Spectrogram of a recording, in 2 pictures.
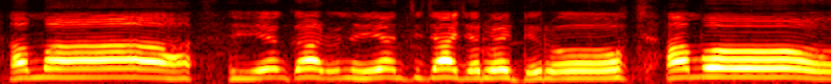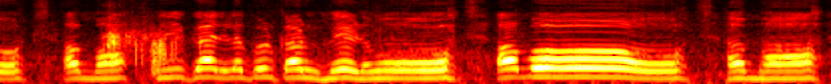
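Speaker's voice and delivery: slow, drawn-out keening for her son; wailing lament. Real, not acted. Mother mourning her son to the reporter, slow wailing lament. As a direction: mourn aloud, stretching every cry of అమ్మా.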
